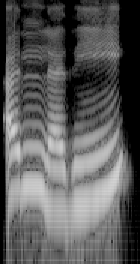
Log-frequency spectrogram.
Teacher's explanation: Okay, دین حمزہ زبر لام ساکن، اگین تشدید ہے. ذال نرمی سے ادا ہوگا، سیٹی کی آواز نہیں آنی چاہیے اور شدت بھی نہیں ہونی چاہیے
